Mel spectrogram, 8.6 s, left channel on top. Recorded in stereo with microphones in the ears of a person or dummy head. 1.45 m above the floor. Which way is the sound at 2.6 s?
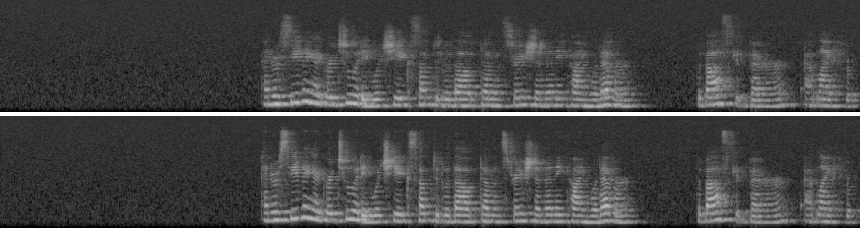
85° right.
